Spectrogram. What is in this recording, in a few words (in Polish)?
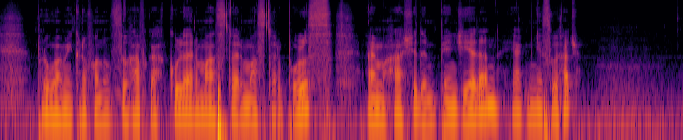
Cooler Master MH751 Test Mikrofonu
